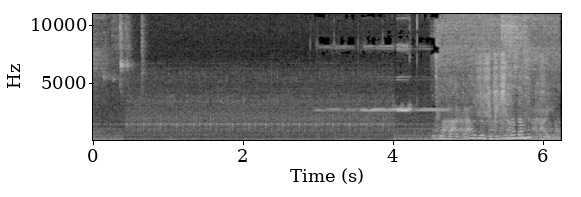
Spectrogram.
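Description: Bus doors hiss open and shut.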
